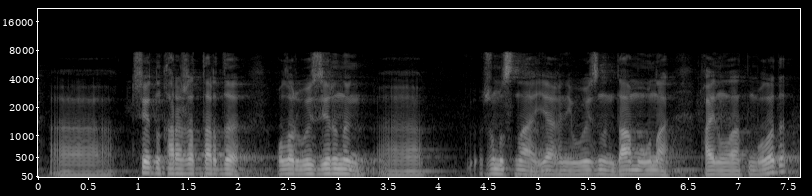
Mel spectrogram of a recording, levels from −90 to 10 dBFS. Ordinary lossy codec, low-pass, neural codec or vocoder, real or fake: none; none; none; real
